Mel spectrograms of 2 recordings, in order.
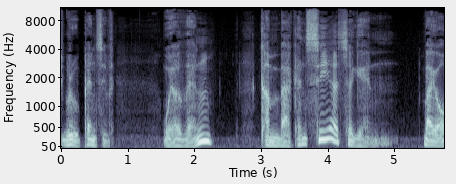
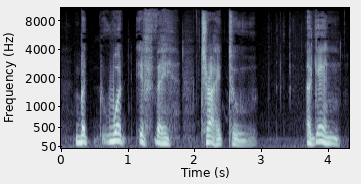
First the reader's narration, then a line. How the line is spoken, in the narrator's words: he said, stuttering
